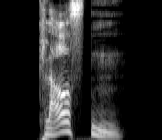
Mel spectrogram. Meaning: 1. superlative degree of klar 2. inflection of klar: strong genitive masculine/neuter singular superlative degree
- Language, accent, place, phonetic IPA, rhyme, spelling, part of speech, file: German, Germany, Berlin, [ˈklaːɐ̯stn̩], -aːɐ̯stn̩, klarsten, adjective, De-klarsten.ogg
